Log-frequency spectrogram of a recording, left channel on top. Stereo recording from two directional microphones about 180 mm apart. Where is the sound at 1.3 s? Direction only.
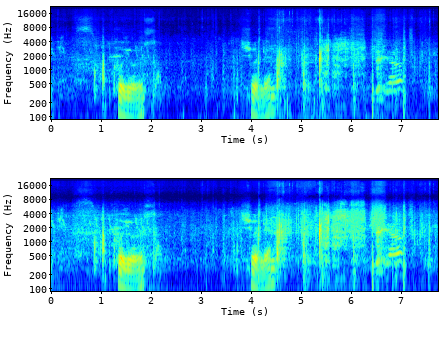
Centre (ahead or behind).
